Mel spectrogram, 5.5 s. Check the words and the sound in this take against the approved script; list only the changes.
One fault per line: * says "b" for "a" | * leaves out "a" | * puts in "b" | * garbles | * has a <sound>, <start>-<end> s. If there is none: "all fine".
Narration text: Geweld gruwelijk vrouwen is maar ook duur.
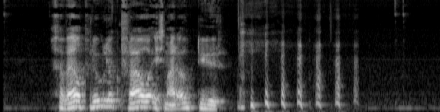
* has a laugh, 2.9-4.5 s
